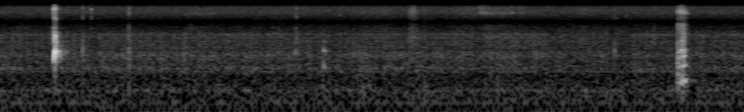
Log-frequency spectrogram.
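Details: Newborn baby with hiccups, one of the first times outside the womb: two brief, sharp hiccups several seconds apart against quiet room noise.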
